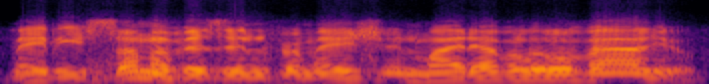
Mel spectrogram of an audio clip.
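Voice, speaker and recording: A man's voice: medium pitch, quick pace, close to an everyday voice. A man playing a brash, dismissive American police sergeant in 1950s radio drama style, slangy and impatient. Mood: dismissive, explaining. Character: gruff, dismissive, know-it-all male police sergeant. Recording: dull vintage radio recording.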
